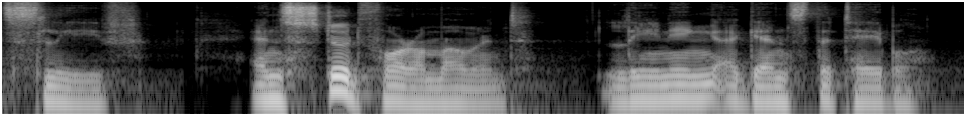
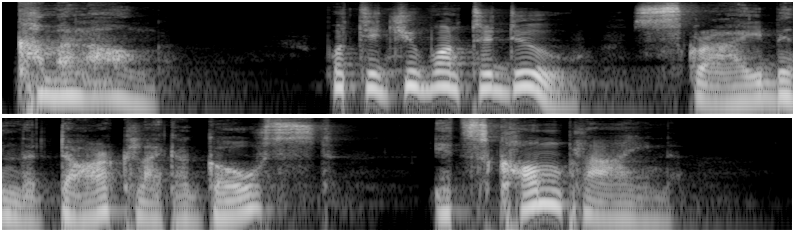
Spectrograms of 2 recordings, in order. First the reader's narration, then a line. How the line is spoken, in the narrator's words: whispering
